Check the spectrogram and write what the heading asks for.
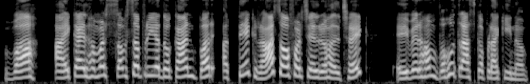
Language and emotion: Maithili, surprised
